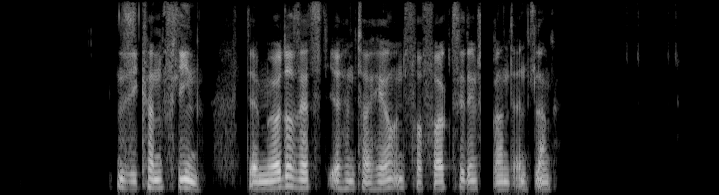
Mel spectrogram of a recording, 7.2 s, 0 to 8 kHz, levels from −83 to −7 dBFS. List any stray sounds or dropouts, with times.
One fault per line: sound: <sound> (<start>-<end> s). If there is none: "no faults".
sound: dropout (4.8-4.9 s)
